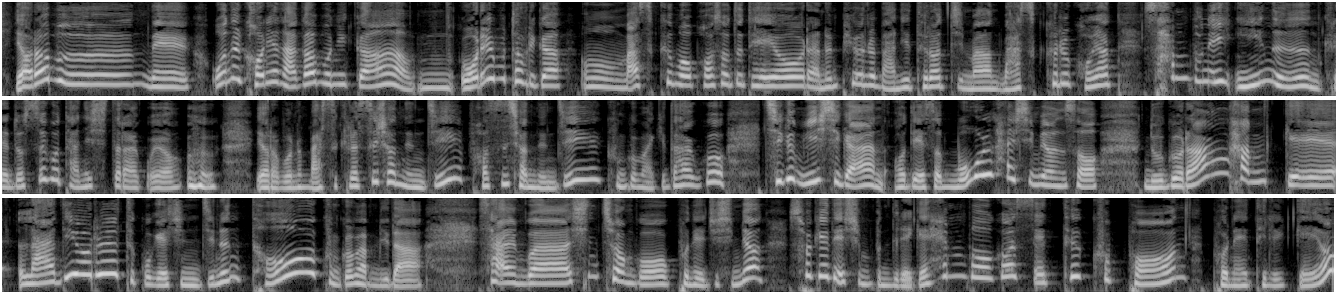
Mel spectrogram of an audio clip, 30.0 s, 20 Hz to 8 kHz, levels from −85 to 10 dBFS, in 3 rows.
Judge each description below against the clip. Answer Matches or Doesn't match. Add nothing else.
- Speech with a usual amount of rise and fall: Doesn't match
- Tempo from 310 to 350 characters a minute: Matches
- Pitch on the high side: Matches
